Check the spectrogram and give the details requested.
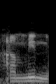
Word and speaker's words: amin: Bagaimana yang paling sering kita dengar ya, kata amin misalnya. Ya, kata amin itu kalau Bapak Ibu baca waladhdallin gimana? Waladhdallin. Terus bacanya apa, Pak? Amin. Ya. Amin. Itu berarti dua-duanya panjang ya. A-nya panjang, mim-nya panjang ya.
